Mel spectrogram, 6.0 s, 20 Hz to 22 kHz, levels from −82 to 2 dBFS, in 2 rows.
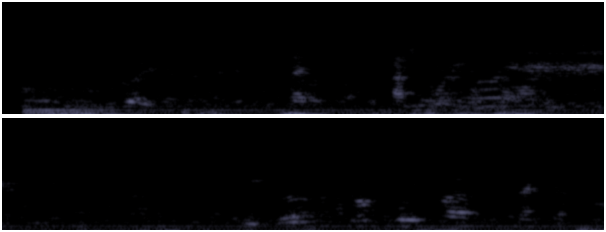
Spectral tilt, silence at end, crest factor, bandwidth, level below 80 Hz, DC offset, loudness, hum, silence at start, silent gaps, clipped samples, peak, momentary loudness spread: -5.5 dB/octave; 0 s; 18 dB; 11.5 kHz; -70 dBFS; under 0.1%; -62 LUFS; none; 0.1 s; none; under 0.1%; -40 dBFS; 9 LU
